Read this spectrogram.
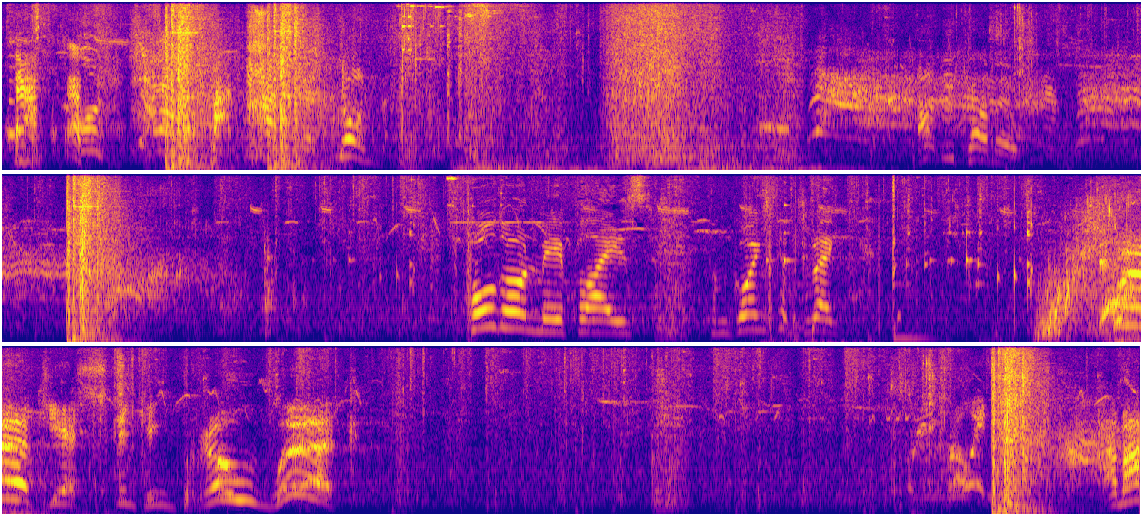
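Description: A shotgun fires with loud, booming blasts.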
